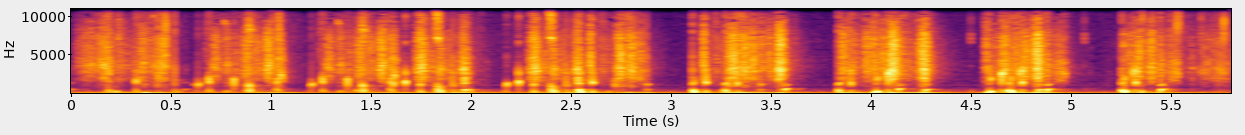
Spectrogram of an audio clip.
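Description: Two dry blue cellulose kitchen sponges are held together and squeezed and rubbed between both hands close to the microphone. They make dense, bright, crunchy crackling and scratchy rasps in irregular fast bursts separated by brief pauses, over a faint steady low hum.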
